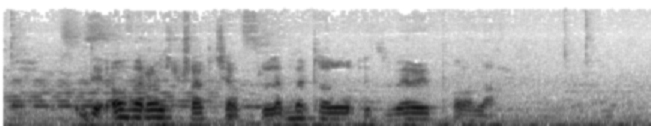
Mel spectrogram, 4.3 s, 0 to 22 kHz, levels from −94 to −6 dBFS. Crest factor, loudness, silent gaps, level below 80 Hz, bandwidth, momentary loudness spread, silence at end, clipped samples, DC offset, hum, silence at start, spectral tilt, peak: 16 dB; -20 LUFS; none; -34 dBFS; 16.5 kHz; 15 LU; 0 s; under 0.1%; under 0.1%; none; 0.05 s; -7 dB/octave; -4 dBFS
